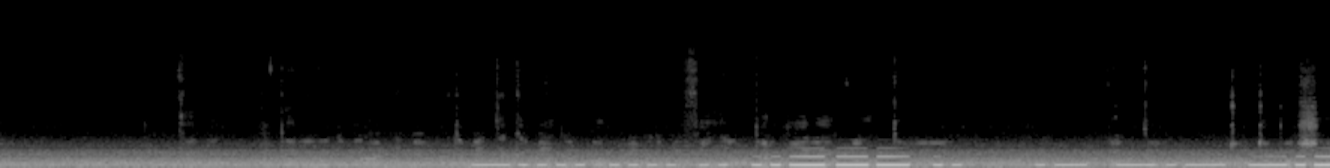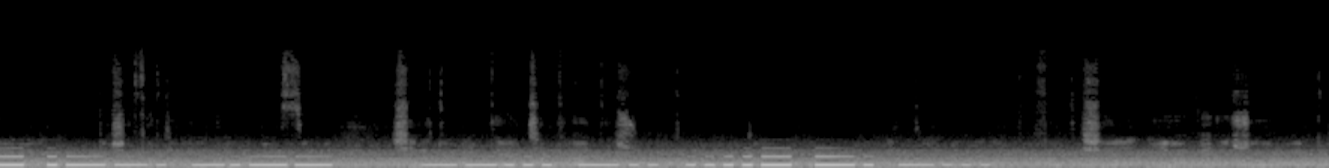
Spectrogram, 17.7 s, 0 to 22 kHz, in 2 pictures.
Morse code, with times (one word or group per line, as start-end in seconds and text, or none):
3.1-6.4 6HI2I
6.9-11.1 AKKPY
11.7-15.5 7D4NB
